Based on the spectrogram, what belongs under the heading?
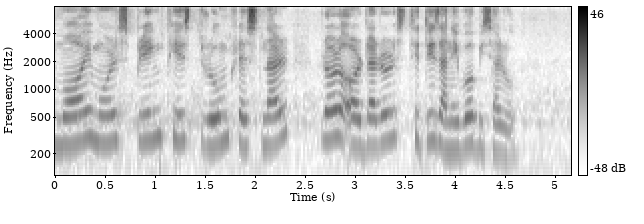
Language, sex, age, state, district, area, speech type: Assamese, female, 18-30, Assam, Nalbari, rural, read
